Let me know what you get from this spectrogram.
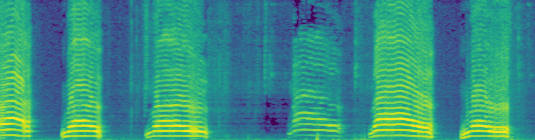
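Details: Domestic cat calling its friend: a series of six loud, drawn-out meows with rich harmonics, each about half a second to a second long, rising then falling slightly, separated by short pauses; quiet background.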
